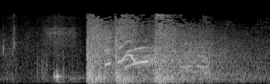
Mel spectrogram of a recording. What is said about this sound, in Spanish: Nairobi continúa hablando con los rehenes y dispara al techo.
